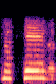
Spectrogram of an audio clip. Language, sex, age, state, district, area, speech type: Gujarati, female, 30-45, Gujarat, Rajkot, urban, conversation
